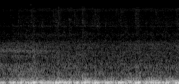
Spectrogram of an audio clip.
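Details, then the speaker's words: After header collector leak repair, heard from the rear; running rich, timing and carb not yet set: deep, even exhaust rumble with steady low pulses, no ticking or puffing; header seals tight. "it'll sound a little bit better then smells like it's running a bit rich my eyes are burning standing back here but i have not tuned it out set the timing and adjusted the carb yet"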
